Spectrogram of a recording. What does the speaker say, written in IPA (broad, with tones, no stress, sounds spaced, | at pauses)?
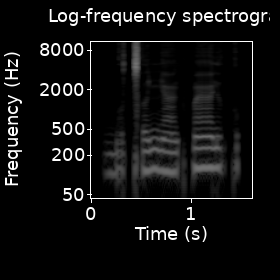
ɡ͡b ʊ˨ ǀʰ ə˨˦ ɲ æ̃ː˧ k p æ̃ː˦ ɾʲ ʊ˦ k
